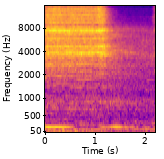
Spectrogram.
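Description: A steady hiss over a low steady hum, the high part of the hiss dropping away a little past the middle.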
